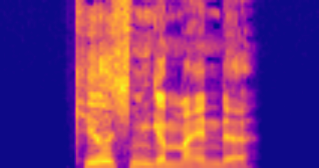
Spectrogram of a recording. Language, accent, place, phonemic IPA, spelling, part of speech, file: German, Germany, Berlin, /ˈkɪʁçn̩ɡəˌmaɪ̯ndə/, Kirchengemeinde, noun, De-Kirchengemeinde.ogg
- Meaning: 1. parish 2. parish church or its congregation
